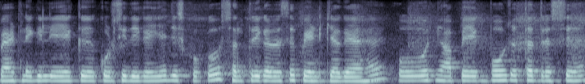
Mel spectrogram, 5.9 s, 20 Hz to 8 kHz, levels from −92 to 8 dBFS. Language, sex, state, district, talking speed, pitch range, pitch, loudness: Hindi, male, Delhi, New Delhi, 255 wpm, 155-170 Hz, 160 Hz, -15 LUFS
